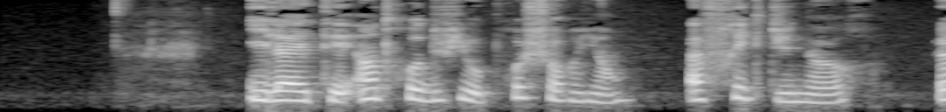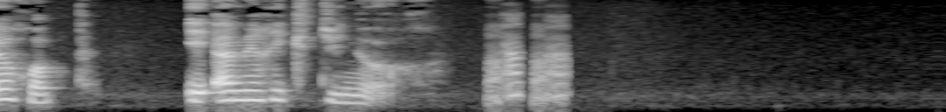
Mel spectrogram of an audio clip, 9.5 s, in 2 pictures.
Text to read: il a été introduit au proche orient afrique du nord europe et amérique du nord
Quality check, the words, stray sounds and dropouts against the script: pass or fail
fail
